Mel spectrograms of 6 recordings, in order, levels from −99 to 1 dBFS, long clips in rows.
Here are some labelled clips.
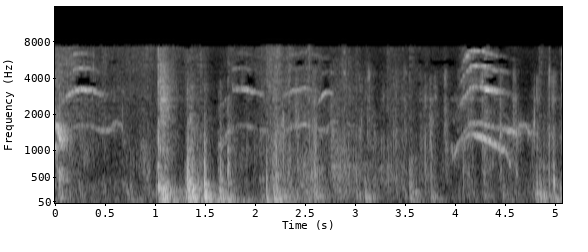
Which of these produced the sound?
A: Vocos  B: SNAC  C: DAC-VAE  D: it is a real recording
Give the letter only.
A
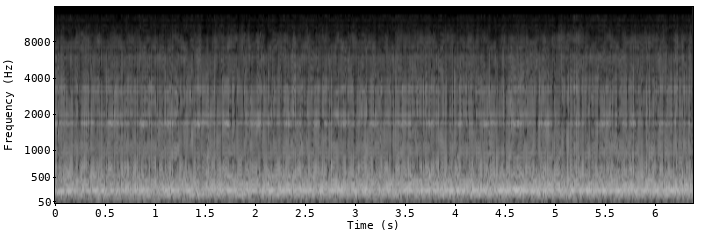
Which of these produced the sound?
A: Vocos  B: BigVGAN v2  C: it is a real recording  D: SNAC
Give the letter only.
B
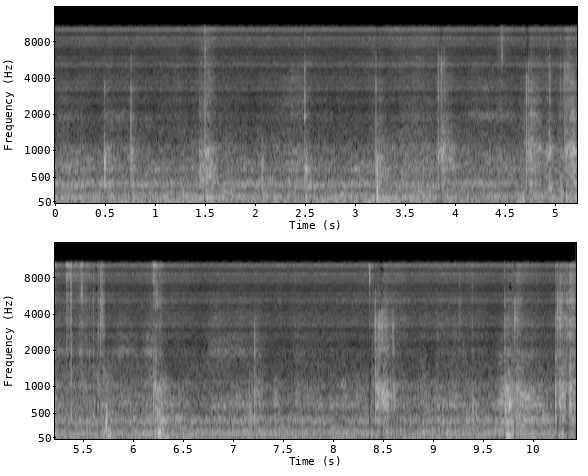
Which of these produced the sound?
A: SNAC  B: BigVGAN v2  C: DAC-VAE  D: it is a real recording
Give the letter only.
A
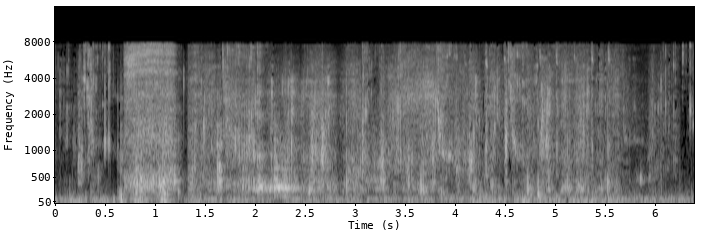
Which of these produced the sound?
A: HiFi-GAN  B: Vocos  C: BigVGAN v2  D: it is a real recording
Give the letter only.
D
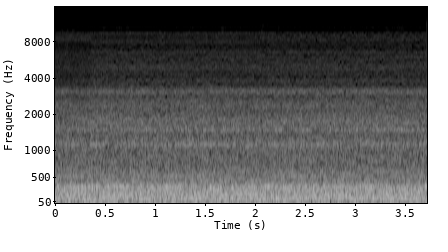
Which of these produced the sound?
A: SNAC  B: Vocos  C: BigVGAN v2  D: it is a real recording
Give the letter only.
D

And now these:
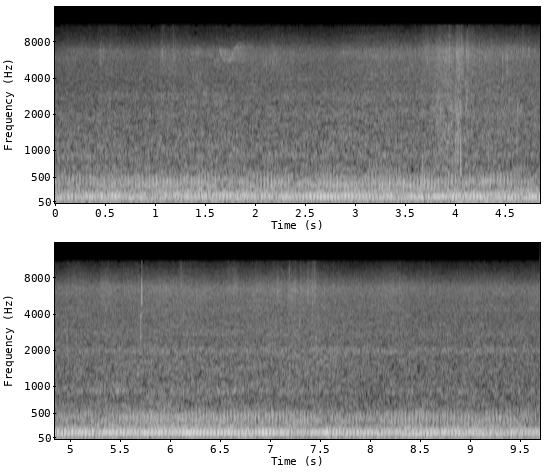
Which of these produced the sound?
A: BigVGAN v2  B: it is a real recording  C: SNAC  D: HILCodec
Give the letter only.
B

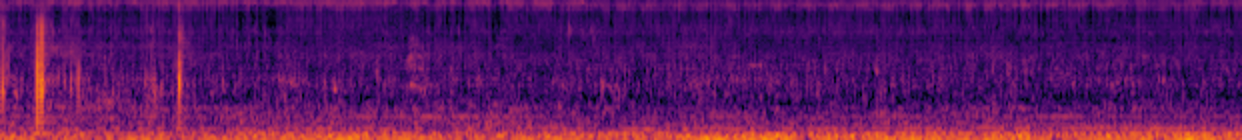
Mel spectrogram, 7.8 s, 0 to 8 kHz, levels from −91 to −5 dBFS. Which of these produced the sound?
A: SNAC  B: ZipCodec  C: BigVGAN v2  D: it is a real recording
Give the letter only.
C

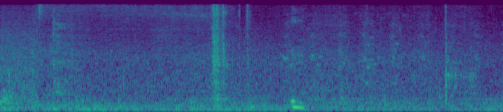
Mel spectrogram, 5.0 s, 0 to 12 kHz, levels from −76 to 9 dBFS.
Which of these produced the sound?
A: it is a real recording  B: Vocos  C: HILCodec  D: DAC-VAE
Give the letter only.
A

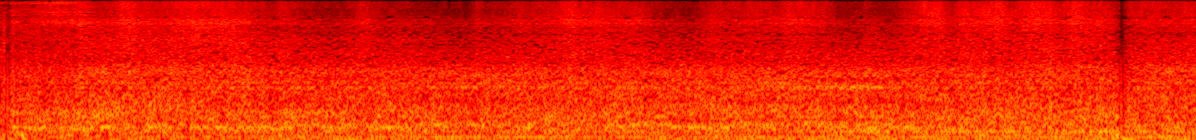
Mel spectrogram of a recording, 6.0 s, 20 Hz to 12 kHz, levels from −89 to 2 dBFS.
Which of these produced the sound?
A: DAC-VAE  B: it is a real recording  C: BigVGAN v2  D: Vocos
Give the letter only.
A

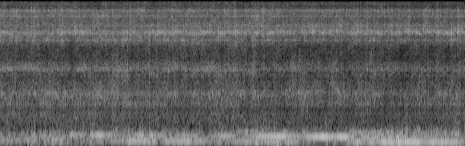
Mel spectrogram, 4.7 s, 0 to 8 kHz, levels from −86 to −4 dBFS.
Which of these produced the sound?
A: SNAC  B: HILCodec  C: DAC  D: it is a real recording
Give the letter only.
B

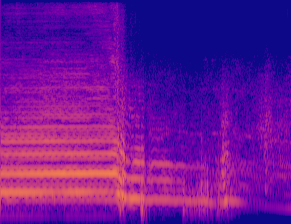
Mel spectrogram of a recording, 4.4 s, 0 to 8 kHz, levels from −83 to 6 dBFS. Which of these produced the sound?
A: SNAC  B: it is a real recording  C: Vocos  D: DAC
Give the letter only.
B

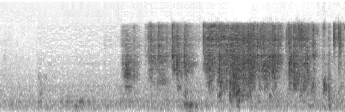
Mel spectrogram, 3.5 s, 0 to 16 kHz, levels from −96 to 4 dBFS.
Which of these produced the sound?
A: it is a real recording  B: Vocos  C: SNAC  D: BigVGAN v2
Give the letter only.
A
